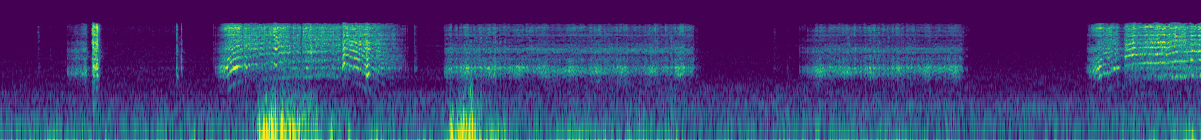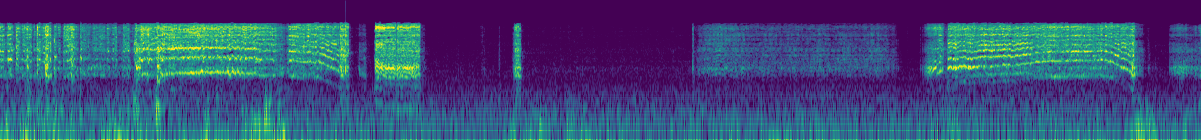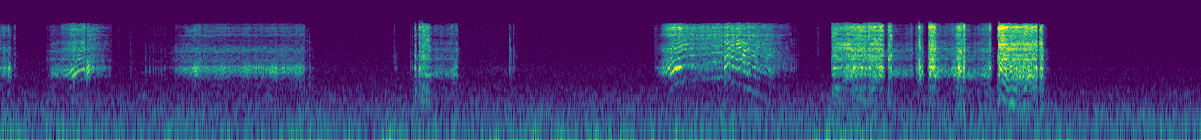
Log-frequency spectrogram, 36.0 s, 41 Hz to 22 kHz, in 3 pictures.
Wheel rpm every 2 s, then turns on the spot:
20, 100, 30, 20, 30, 80, 200, 130, 10, 30, 60, 120, 20, 20, 10, 50, 30, 10.
4-10 16-20 22-28 32-36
